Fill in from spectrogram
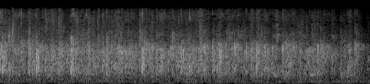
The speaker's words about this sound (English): Yeah, okay, clap for that.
